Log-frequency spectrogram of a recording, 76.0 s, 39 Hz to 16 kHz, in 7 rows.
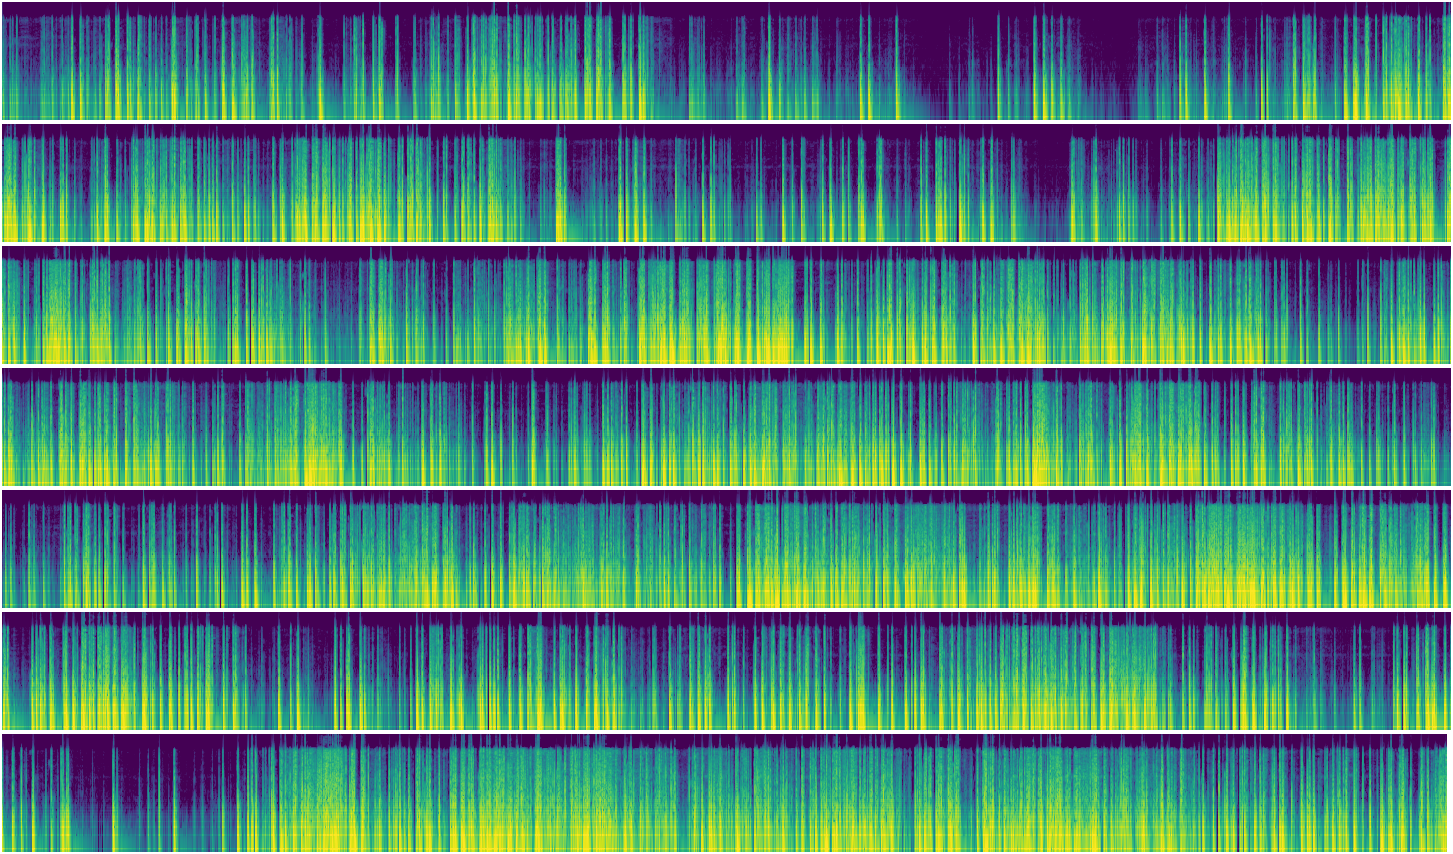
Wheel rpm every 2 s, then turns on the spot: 230, 230, 200, 120, 160, 230, 230, 230, 230, 230, 230, 230, 230, 230, 230, 240, 230, 230, 230, 230, 230, 230, 230, 240, 230, 220, 200, 190, 210, 230, 230, 230, 230, 240, 230, 230, 230, 230.
none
